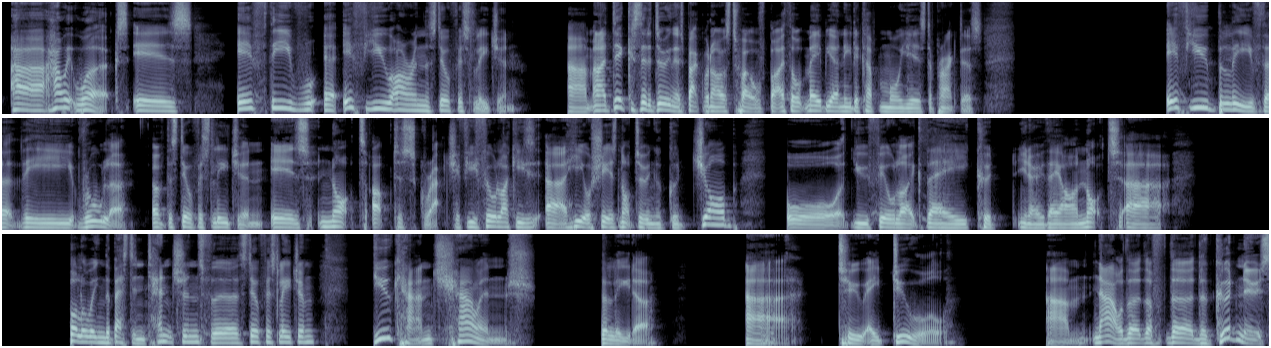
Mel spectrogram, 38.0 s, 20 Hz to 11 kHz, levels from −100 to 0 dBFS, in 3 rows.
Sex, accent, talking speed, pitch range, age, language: male, British, 170 wpm, 115-160 Hz, 20-39, English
